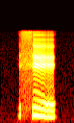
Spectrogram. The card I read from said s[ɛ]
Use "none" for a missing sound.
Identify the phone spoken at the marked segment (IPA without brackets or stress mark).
ɛ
